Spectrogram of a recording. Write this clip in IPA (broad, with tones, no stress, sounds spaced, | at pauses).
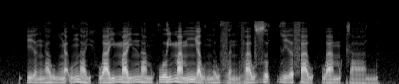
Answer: ʔ i˧˩ ə̯ ŋ a̤˨˩ w ŋ a̰˧˥ w n a̤˨˩ j h w a˨˦ j m a˨˦ j n a̤˨˩ m k w u˨˦ j m a˨˦ m ɲ a˧˩ w n ə̤˨˩ w v ə˧˩ n v a˨˦ w z u˦˥ t̚ v i˨˦ ə̯ f a˧˩ w h w a˨˦ m k a̤˨˩ n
